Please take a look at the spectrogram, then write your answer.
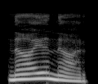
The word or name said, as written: ನಾಯಿನಾರ್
